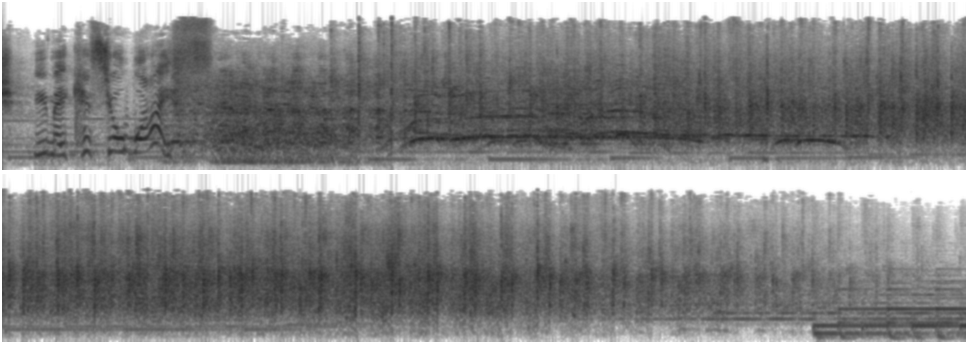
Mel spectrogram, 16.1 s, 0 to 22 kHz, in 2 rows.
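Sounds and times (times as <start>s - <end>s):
quiet instrumental music: 0.0s - 16.0s
crowd applauding: 1.9s - 15.8s.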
